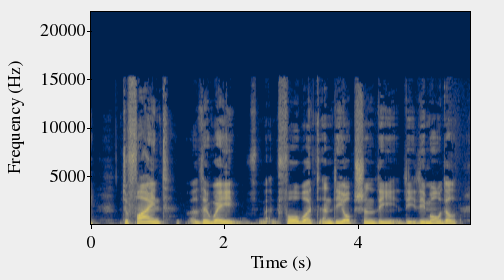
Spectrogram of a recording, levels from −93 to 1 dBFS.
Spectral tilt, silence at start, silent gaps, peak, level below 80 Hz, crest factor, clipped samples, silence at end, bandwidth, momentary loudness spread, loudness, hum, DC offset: -6 dB/octave; 0 s; none; -2 dBFS; -52 dBFS; 18 dB; under 0.1%; 0.2 s; 15.5 kHz; 16 LU; -20 LUFS; none; under 0.1%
